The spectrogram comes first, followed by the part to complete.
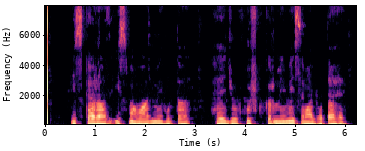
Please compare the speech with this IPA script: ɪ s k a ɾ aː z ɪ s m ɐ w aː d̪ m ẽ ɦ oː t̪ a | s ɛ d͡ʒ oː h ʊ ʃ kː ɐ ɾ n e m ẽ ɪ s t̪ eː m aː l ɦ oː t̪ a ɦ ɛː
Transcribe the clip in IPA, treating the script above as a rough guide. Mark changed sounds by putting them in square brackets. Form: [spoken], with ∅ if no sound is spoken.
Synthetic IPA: ɪ s k a ɾ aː z ɪ s m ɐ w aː d̪ m ẽ ɦ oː t̪ a | [h] ɛ d͡ʒ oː [x] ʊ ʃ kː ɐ ɾ n e m ẽ ɪ s t̪ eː m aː l ɦ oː t̪ a ɦ ɛː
